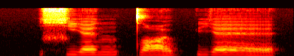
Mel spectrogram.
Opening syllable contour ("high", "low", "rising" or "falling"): high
